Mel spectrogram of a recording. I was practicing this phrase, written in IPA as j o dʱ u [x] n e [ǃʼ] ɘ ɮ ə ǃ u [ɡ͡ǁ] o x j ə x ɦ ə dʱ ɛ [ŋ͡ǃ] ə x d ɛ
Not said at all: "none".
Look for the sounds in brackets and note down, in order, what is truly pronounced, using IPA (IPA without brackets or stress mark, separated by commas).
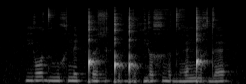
x, ǃ, ɡ͡ǃ, ŋ͡ǃ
